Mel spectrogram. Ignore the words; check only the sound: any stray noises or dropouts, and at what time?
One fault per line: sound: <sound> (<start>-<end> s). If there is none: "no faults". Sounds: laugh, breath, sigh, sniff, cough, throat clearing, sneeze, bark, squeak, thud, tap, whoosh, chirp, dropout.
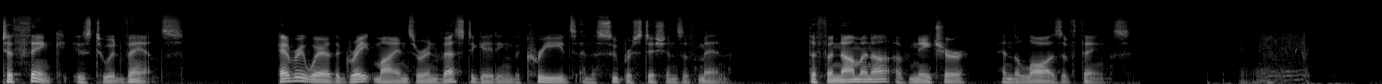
sound: squeak (12.1-13.6 s)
